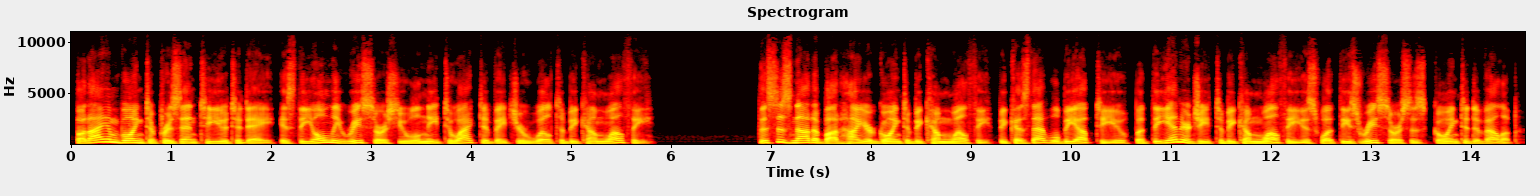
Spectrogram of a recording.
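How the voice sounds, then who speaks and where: A man's voice: mid-range voice, lively intonation, a little fast, dry recording. A man giving a scripted motivational monologue as a self-help speaker.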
